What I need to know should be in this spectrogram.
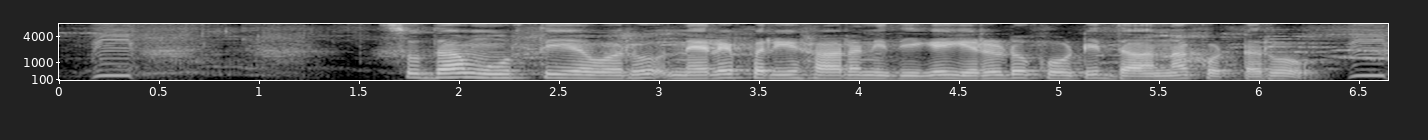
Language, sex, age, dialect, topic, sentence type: Kannada, female, 56-60, Mysore Kannada, banking, statement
